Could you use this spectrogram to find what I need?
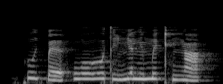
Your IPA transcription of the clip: kʷ iː˦ k͡p ɛ˨ | w o˦ ɣ ʊ˦ t i˨ ɲ ɛ˦ n ĩ˦ m e˦ kʰ ĩ˨ ŋ ã˨

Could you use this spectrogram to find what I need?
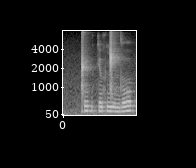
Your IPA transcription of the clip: ǁ ʏ b ʏ k ɛ xʷ ŋ͡ǁ i n d o

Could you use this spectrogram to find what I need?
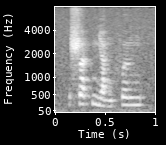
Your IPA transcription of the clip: ʂ a˦˥ t̚ ɲ a˨˩˨ ŋ f ə˧ ŋ

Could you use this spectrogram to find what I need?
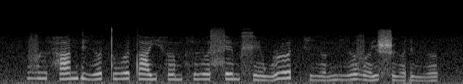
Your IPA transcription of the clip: v ɨ˧ h a˧˥ n ɗ i˨˩˦ ə̯ t̪ u˧˥ ə̯ t̪ a˧ j h ə˧ m h ɨ˧ ə̯ s e˧ m x e˨˩ w ɹ əː˦˥ t̚ h i˨˩ ə̯ ŋ i˨˩˦ ə̯ v ə˨˩˦ j ʂ ɨ˨˩ ə̯ ɗ ɨ˨˩˨ ə̯

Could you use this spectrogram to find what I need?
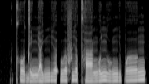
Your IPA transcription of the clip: t̪ʰ o˧˩ d e˩ ɲ a˩˧ j ŋ i˧ ə̯ ʔ u˧ ə̯ f i˥˨ ə̯ t̪ʰ aː˩ ŋ o˧˥ ɲ uː˩˧ ŋ i˩ p ɤː˧˥ ŋ

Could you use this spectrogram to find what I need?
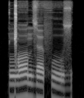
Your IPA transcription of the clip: ŋ͡ǁ ɔ n z œ f u z

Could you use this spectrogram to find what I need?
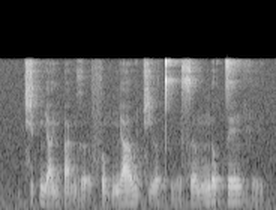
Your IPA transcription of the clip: t͡ɕ ə˦˥ t̚ ɲ a˨˦ j ʔ a̰˧˨ ŋ ɣ ə̰ː˧˨ f ə̰˧˨ m ɲ aː˨˦ w t͡ɕ ɨ˨˦ ə̯ t̪ʰ ɨ̤˨˩ ə̯ s əː˧ m ŋ ə˧ w t̪ e˧ n h e̤˨˩

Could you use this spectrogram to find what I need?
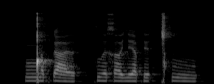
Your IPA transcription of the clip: ŋ͡ǃ ʌ p ɗ aː ə̯ | k u ə̯ x ʌː lʲ aː p ɾʲ ʌː ǀʰ uː

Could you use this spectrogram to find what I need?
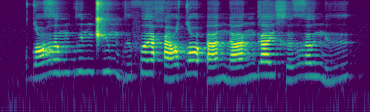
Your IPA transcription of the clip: dˤ a˨˥ ɦ ɐ˥ m b ɨ˥ n d͡ʒ ɨ˥ m b ɨ˨˥ f ɐ˥ ɪ̯ ħ æ˨˥ dˤ ɐ˥ ʔ a˨˥ n a˨˥ ŋ ɡ a˥ ɪ̯ x ə˨˥ ɦ ɐ˥ ʊ̯ n ɨ˨˥

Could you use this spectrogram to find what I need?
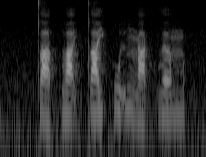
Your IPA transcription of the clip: t̪ a˨˩ t̚ v a̰˧˨ j t̪ a˨˦ j k w ɨ̰˧˥ ŋ a˨˩ k̚ z ə˧ m

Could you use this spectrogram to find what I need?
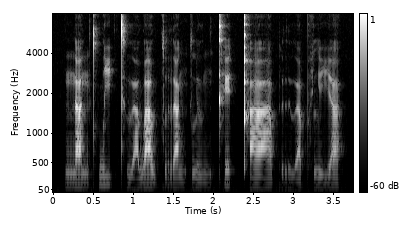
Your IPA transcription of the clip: n a˧ n kʰ w i˥˩ ʔ tʰ ɯ˩˦ a̯ w a˦˥ w k r a˩˦ ŋ k l ɯ˩˦ ŋ tʰ e˥˩ k̚ pʰ aː˧ p r ɯ˨˩ a̯ pʰ l i˥˩ a̯

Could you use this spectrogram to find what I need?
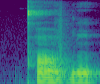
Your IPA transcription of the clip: kʰ ɔ̃ v b ĩ

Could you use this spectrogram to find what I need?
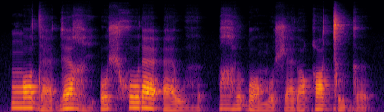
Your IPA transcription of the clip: ŋ ɔ˥ d æ˩ ɡ ɛ˦ ʁ i̤˩ ʔ o˦ ʃ x o˥ ɾ æ˦ ʔ æ˨ w ə̤˨ | ʁ ə̤˦ l ɓ ɔ˨ m o˩ ʃ æ˨ ɾ o˨ q o˦ ǀ i˨ ɡ ə˩

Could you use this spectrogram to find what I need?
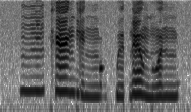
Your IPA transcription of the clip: ŋ ĩ˦ k ɛ̃˦ ɡ e˨ ŋ ɔ˨ k͡p ɨ˨ ɗ ɛ̃˦˨ ɡʷ ɛ̃˦ ŋ

